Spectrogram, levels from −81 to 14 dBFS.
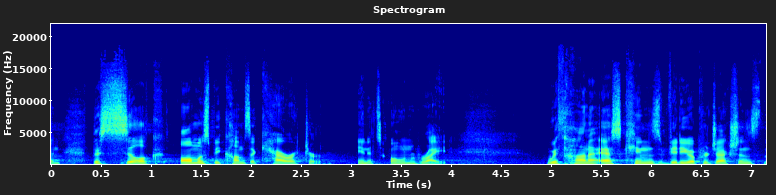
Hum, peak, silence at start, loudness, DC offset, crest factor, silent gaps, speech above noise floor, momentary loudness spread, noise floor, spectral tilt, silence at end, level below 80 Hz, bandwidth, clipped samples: none; -10 dBFS; 0 s; -30 LUFS; under 0.1%; 22 dB; none; 32 dB; 13 LU; -63 dBFS; -4 dB/octave; 0.05 s; -78 dBFS; 18.5 kHz; under 0.1%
